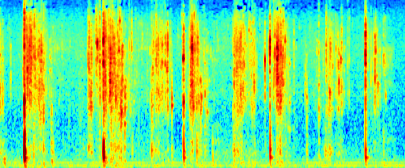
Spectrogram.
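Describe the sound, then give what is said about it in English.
Water sloshes and splashes in a steady rhythm as a paddle dips and pulls, about five strokes with soft dripping between them, moderately loud, with no voices. “The water is so rhythmic.”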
